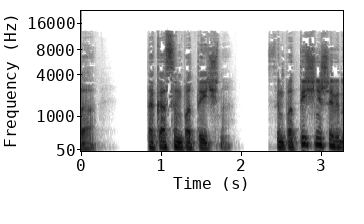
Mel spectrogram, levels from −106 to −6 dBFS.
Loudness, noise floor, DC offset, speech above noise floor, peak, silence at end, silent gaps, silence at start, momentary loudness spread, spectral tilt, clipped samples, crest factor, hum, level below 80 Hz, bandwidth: -15 LUFS; -49 dBFS; under 0.1%; 34 dB; 0 dBFS; 0 s; 0.47-0.82 s, 2.02-2.33 s; 0 s; 10 LU; -4.5 dB/octave; under 0.1%; 16 dB; none; -40 dBFS; 13.5 kHz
